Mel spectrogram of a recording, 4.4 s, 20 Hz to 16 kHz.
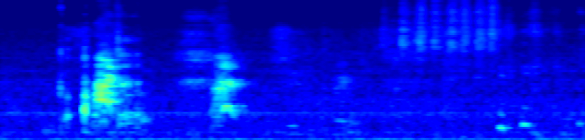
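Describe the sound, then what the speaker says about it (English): Several dogs bark in short sharp bursts, one or two loud yaps up close followed by fainter yips and whimpers, amid a noisy household background. "I got 4 dogs."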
